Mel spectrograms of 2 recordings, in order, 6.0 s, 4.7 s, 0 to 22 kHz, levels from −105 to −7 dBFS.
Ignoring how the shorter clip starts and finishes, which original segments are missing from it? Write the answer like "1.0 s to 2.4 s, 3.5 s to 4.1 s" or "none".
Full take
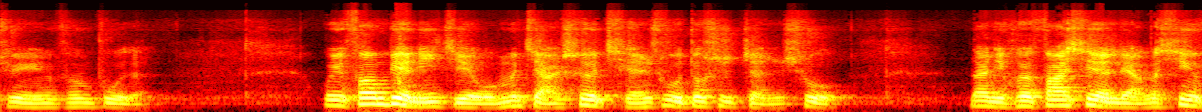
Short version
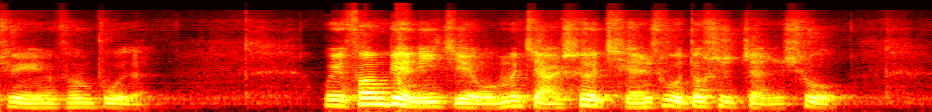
none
